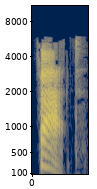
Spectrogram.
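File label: "phat", American English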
